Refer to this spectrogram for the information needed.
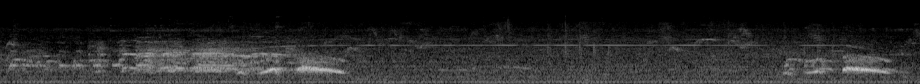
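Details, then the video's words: Spotted dove kept in the left cage, uttering two bursts of soft descending coos about five seconds apart, mixed with chatter and chirps from neighbouring birds. "Spotted Dove calling in the left cage"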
